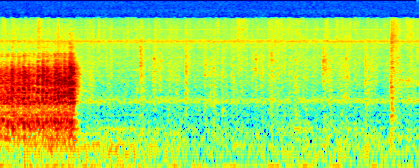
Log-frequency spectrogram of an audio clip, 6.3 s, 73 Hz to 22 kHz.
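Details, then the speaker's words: MSI GT70 2OD laptop, about a month old, external mic behind the laptop: after loud startup burst, a thin steady high-pitched whistle stays under the quiet fan hum from boot; fan suspected, replacement fan hoped to fix it. "it's developed a bit of a whining or whistle noise on the fan"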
